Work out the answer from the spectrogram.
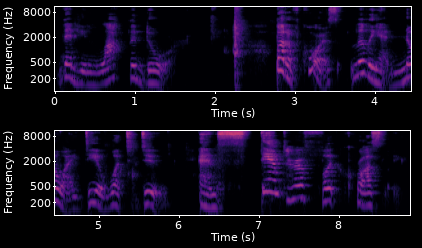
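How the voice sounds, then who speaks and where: A woman hosting storytime, reading a children's story aloud with expressive, deliberate phrasing. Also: on the low side. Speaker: storytime host, reading teacher.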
